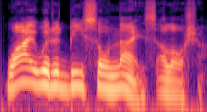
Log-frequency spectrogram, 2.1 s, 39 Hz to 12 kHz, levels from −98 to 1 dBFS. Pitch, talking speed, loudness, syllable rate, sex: 130 Hz, 200 wpm, -15 LUFS, 4.7 syllables/s, male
